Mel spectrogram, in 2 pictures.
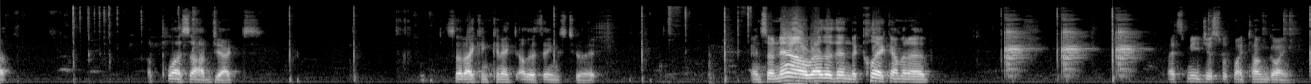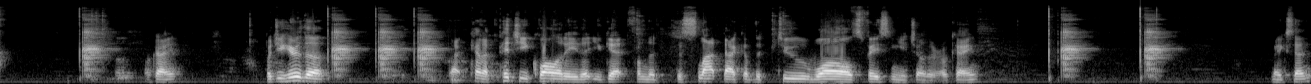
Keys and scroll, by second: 0.0-1.8 typing.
